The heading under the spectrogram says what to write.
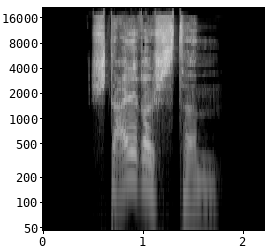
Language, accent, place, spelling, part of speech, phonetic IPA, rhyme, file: German, Germany, Berlin, steirischstem, adjective, [ˈʃtaɪ̯ʁɪʃstəm], -aɪ̯ʁɪʃstəm, De-steirischstem.ogg
- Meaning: strong dative masculine/neuter singular superlative degree of steirisch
